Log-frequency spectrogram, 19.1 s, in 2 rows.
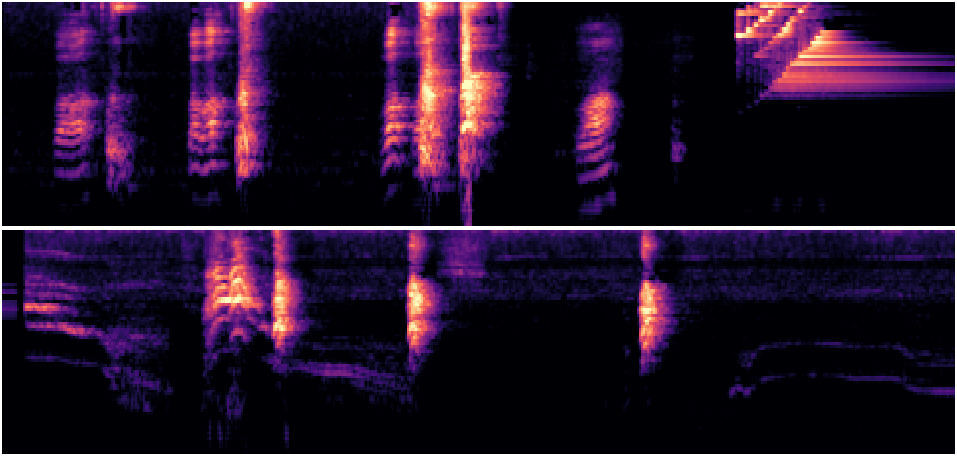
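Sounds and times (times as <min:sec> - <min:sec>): dog barking sharply: 0:02.4 - 0:02.7, 0:04.2 - 0:05.1, 0:11.8 - 0:12.5, 0:13.6 - 0:13.9, 0:15.9 - 0:16.3
ringing chime: 0:07.4 - 0:09.8
cat meowing: 0:09.8 - 0:10.8, 0:11.5 - 0:12.7.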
